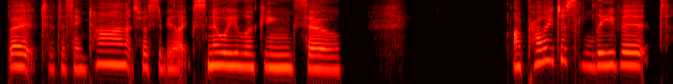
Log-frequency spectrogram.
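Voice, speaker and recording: Relaxed woman thinking aloud, dry sound. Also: mid-range voice, unhurried, smooth, no echo. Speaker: nail art vlogger. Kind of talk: casual step-by-step narration while working.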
